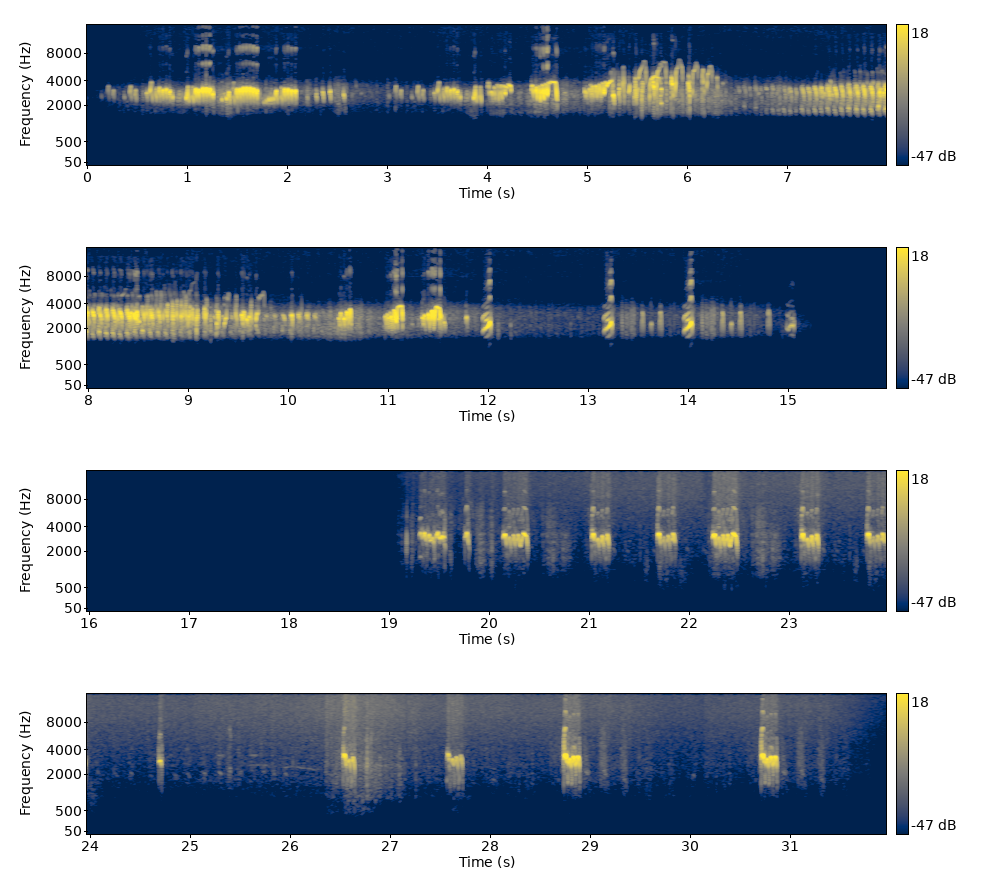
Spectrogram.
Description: Curlew Sandpiper calls

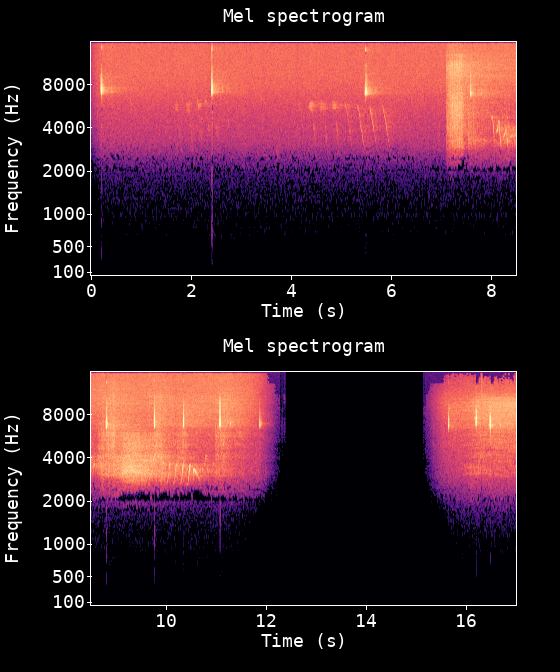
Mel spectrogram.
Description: Rustic Bunting calls

